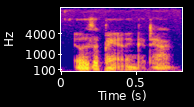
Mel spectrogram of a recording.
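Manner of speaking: hushed confession to the viewers; whispered admission. Real, not acted. Vlogger admitting the truth to viewers in a whisper. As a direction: let it out in a whisper, conceding the point. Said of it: "dramatic whispered admission aside".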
